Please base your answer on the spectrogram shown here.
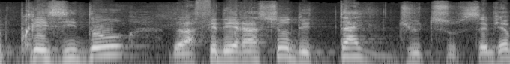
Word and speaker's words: Taijutsu: À côté d'Eric Kindambou, je rappelle, Eric Kindambou est le président de la fédération de Taijutsu. C'est bien prononcé? Très bien prononcé. Taijutsu.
